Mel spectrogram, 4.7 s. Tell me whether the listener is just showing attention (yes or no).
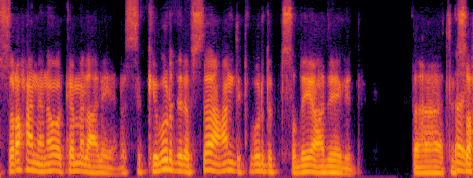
yes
